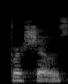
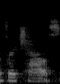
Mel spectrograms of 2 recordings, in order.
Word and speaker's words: Virchow's: We call this Virchow's node or Virchow's node.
